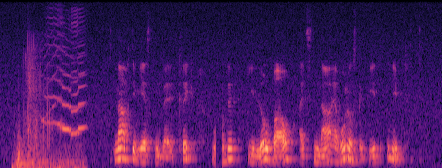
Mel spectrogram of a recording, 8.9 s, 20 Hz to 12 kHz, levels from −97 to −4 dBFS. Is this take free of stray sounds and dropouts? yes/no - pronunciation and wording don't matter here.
no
